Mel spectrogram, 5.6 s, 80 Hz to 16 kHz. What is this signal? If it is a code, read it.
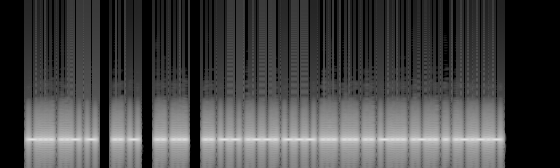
Morse code, heard as a keyed tone, about 44 wpm, 700 Hz. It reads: BUT IT IS IMPOSSIBLE.
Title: Sentences from Top 1100 Words 45wpm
